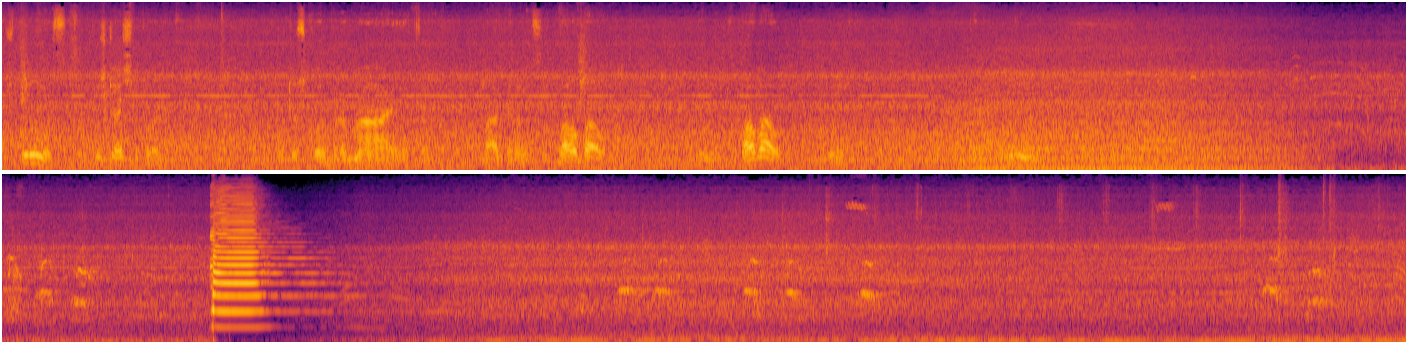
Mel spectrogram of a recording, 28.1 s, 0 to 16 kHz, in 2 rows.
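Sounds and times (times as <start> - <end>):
diesel engine rumble: 0.0 - 16.2, 17.5 - 28.0
train horn toot: 16.1 - 18.1.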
